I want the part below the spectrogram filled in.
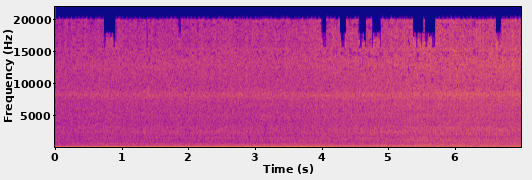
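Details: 25-year-old Fiat Barchetta four-cylinder just started after a service with new Denso plugs and air filter: steady, even idle with a smooth low hum, no knocks or stumbles; healthy.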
